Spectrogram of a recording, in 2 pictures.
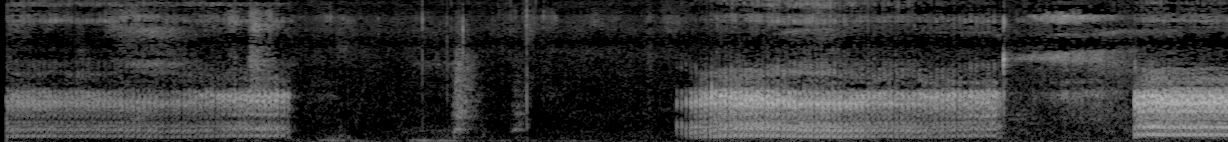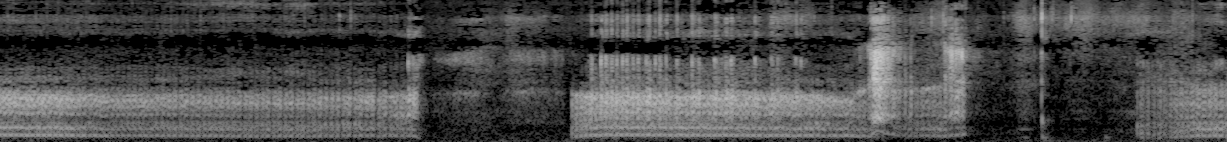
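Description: A dog gives sustained, deep rumbling growls, each lasting a few seconds before a short break. The growls are rough and harmonically rich, with a few sharper catches near the end.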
